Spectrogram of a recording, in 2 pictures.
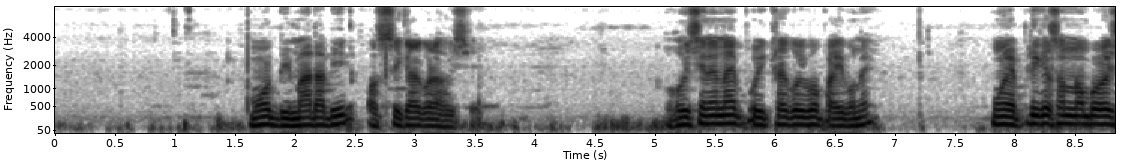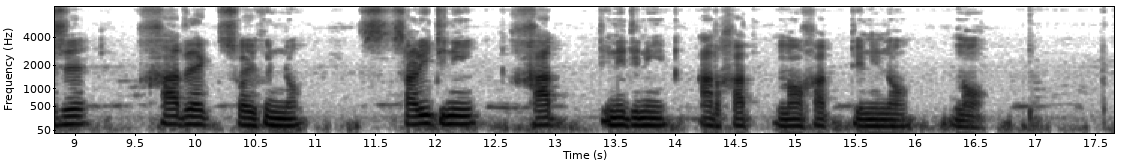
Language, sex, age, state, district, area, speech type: Assamese, male, 45-60, Assam, Jorhat, urban, read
